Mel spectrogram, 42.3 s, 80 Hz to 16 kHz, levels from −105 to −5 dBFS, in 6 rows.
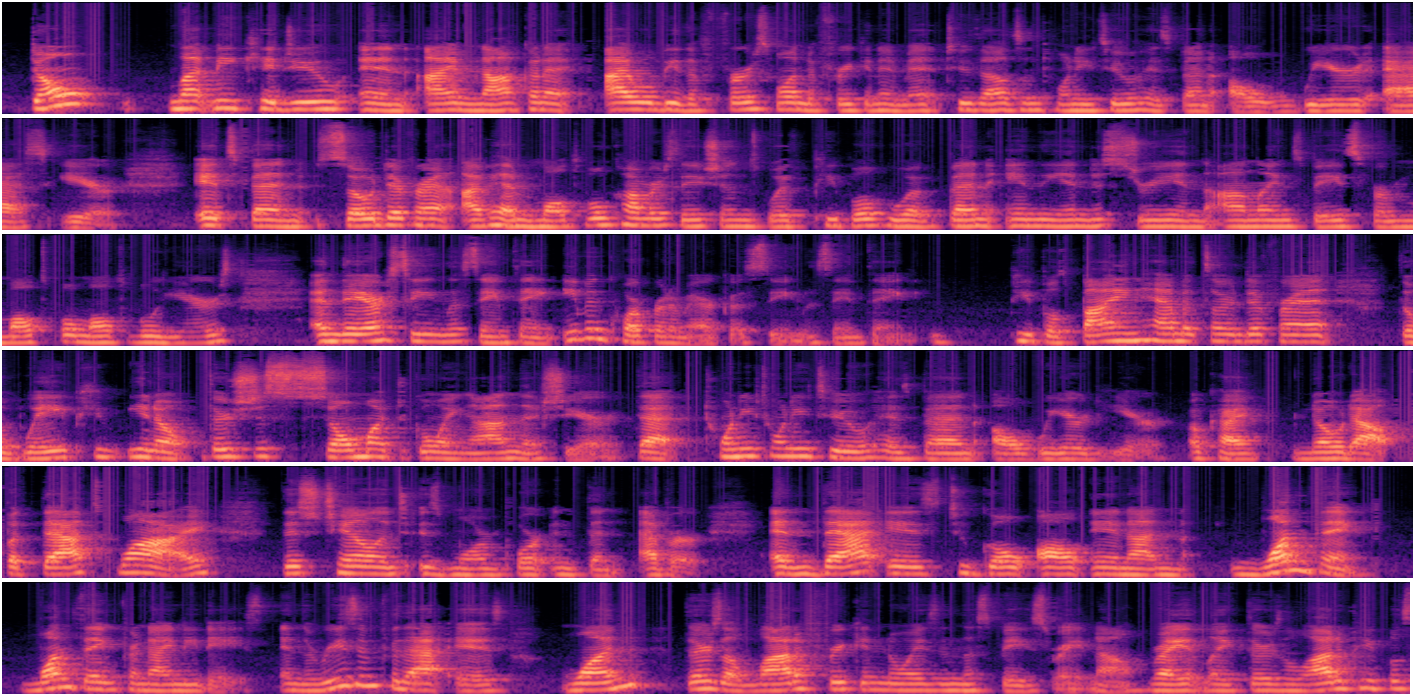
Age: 20-39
